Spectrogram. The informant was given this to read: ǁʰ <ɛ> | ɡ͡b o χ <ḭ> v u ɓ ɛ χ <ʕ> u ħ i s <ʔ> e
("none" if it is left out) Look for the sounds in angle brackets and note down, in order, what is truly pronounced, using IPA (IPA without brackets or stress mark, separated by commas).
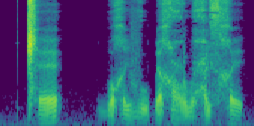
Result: ɛ, i, ʕ, χ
